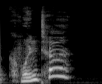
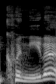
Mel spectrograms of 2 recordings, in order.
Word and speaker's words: Quinta: Quinta. Quinta Brunson. – Quinta Brunson. I always say Quinita, and I don't. I like I switch the I and the N.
